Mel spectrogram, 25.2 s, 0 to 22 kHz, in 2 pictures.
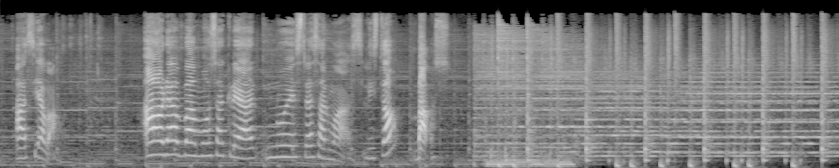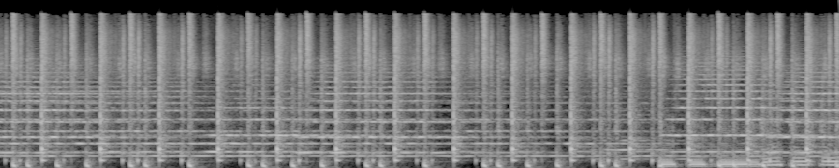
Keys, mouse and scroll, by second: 0.5 click, 7.3 click, 8.0 click, 8.9 click, 9.1 click, 10.5 s, 12.0 middle click, 12.4 s, 13.1 click, 13.7 ctrl+s, 13.9 click, 14.6 scroll up 1, 14.7 middle click, 15.0 click, 15.4 KP_7, 15.7 click, 16.5 click, 16.8 s, 17.4 right click, 17.7 right click.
